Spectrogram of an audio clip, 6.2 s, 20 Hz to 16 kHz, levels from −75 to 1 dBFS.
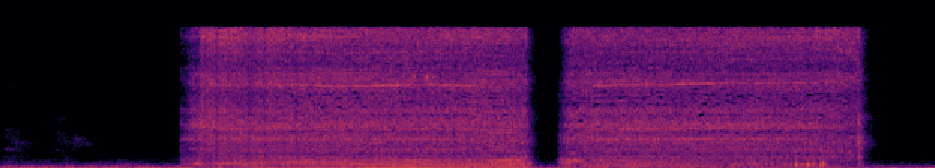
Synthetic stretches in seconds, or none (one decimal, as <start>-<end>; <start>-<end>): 0.5-1.9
